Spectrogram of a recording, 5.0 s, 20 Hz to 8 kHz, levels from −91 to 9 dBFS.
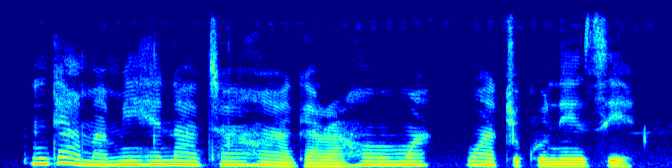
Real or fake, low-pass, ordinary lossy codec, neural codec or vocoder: real; 7.2 kHz; none; none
